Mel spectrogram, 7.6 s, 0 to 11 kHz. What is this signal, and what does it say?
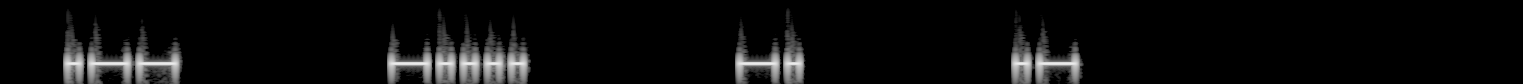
Morse code, heard as a keyed tone, about 20 wpm, spaced as for 7 wpm, 700 Hz. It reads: W6NA
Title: USA Call Signs - 4 Characters - 6x Character Spacing - 20wpm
